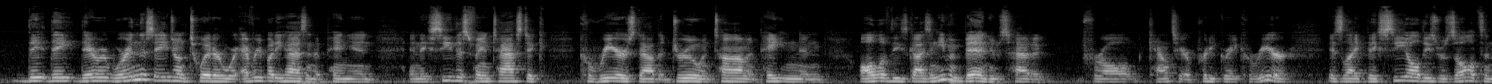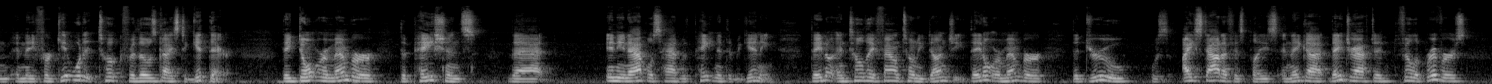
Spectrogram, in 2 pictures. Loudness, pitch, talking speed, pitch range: -24 LUFS, 140 Hz, 205 wpm, 130-155 Hz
